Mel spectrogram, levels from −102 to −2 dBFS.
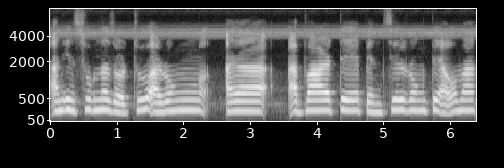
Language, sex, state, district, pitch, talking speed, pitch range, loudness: Mizo, female, Mizoram, Aizawl, 225 Hz, 140 wpm, 210-230 Hz, -16 LUFS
